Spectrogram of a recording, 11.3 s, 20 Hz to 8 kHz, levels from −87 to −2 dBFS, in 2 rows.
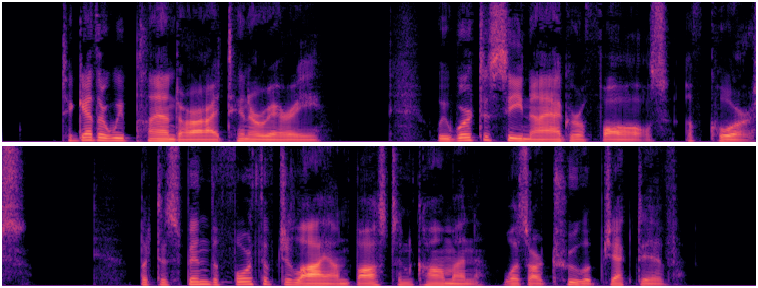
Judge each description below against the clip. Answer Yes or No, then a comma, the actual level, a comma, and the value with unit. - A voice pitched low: Yes, low, 110 Hz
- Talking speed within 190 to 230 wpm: No, average, 145 wpm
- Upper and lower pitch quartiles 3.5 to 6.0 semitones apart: Yes, average, 5.2 semitones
